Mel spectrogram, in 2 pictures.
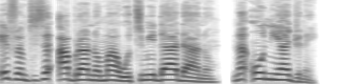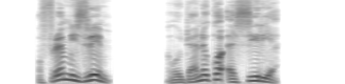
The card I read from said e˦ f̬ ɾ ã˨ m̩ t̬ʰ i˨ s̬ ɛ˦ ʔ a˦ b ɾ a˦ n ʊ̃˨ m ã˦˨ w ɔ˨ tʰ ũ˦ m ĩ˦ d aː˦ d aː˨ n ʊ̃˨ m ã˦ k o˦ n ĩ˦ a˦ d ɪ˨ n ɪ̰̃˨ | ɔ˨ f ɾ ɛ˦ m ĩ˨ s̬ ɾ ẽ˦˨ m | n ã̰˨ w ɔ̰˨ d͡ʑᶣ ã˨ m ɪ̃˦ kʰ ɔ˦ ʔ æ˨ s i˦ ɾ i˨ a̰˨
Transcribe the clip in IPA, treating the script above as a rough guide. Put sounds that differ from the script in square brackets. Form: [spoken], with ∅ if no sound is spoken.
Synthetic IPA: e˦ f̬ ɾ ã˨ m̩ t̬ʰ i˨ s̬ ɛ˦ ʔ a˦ b ɾ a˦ n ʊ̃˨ m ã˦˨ w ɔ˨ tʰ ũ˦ m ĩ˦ d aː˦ d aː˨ n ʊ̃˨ [n] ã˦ [ʔ] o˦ n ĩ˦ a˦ [d͡ʑᶣ] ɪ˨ n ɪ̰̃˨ | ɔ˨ f ɾ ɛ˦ m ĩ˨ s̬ ɾ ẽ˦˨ m | n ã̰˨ w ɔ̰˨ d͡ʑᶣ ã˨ [n] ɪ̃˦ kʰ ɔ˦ ʔ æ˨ s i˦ ɾ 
